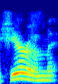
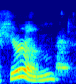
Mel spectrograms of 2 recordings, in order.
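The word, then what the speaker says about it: Huram: up a little confusion you notice he called him herum and that's spelled hu r a m it's actually hyam but Ezra uh mixed these two names there is someone called hurum connected with hyam he hurum was a servant of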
